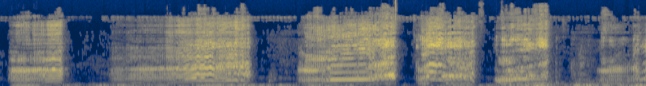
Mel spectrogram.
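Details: Pig vocalising in a run of loud, rasping squeals mixed with shorter grunting sounds, the cries rising and falling in pitch with only brief pauses.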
